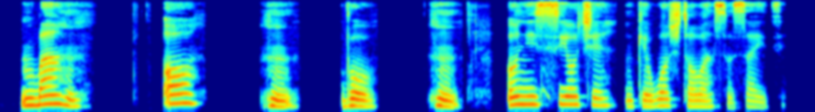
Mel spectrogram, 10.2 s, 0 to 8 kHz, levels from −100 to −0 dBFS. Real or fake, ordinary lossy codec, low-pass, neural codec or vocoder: real; none; none; none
